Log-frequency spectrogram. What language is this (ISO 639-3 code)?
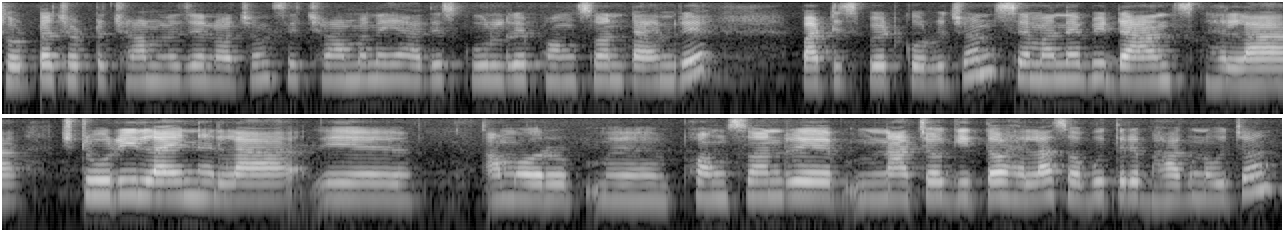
ori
